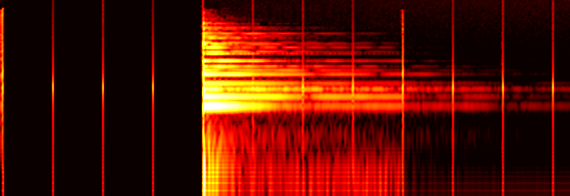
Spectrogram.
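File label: piano non reverb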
